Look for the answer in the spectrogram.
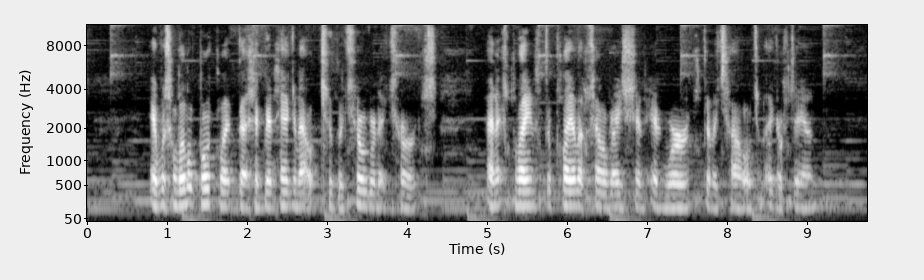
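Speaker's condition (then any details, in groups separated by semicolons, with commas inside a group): Cleft lip and palate, Goldenhar syndrome; breathing tube after scoliosis surgery age 11, unable to talk then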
